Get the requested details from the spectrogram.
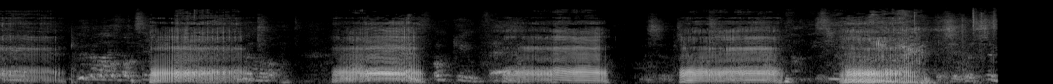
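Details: Heavy, loud, rattling snores in long bursts about every two seconds with brief quiet gaps, from a real person, not an actor, sleeping while being pranked.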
